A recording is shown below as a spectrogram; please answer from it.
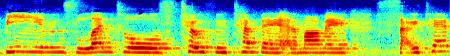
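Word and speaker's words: seitan: Legumes, you can lean on beans, lentils, tofu, tempeh, edamame, sitin, I think that's the way you pronounce it, eggs if you eat them, right?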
